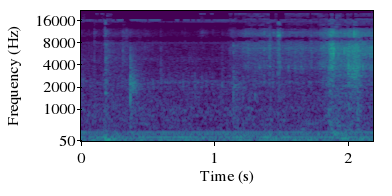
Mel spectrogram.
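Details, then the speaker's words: Sump pump starting once power is restored while a 2,000-litre tank is drained: a low, steady hum rises under splashing and clatter; an ordinary pump start with nothing abnormal. "you hear that pump starting to pump water back in right"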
